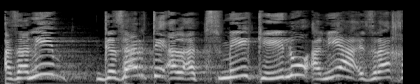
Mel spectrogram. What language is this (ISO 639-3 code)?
heb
